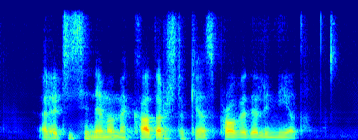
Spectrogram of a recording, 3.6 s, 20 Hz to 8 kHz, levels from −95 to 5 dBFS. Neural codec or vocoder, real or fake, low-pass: codec, 24 kHz, 0.9 kbps, DualCodec; fake; 7.2 kHz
